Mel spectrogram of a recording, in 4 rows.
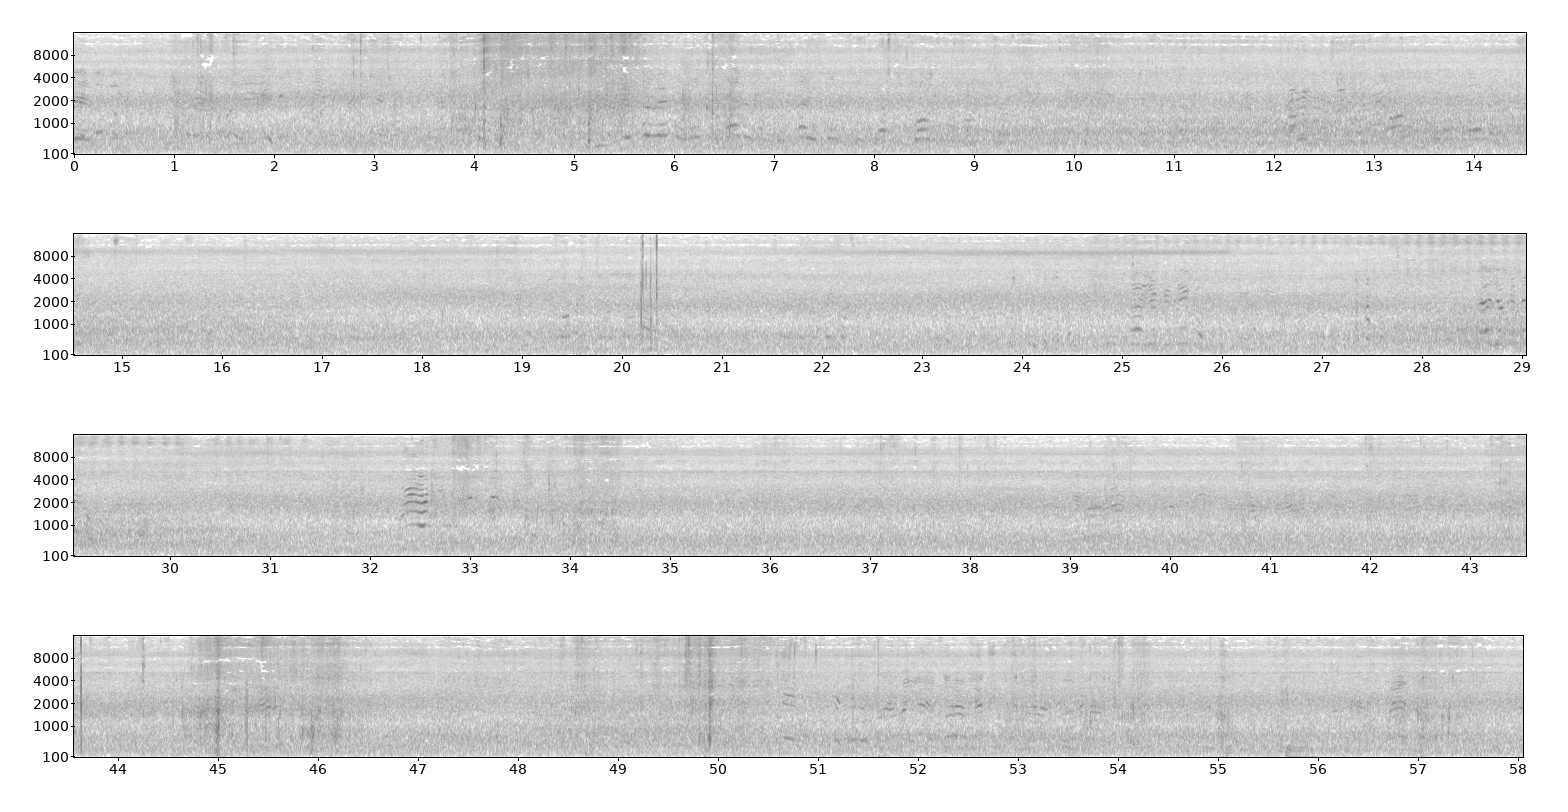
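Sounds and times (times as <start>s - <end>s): wind: 0.0s - 58.0s
river water rushing: 40.4s - 58.0s.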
